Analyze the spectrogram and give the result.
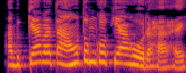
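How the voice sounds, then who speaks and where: A woman voices a fiery village mother and daughter-in-law in a home-made cartoon. She argues in a combative, rapid-fire way with a very high voice. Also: lively intonation, pushed and bright, heavily acted. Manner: combative, quarrelsome.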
